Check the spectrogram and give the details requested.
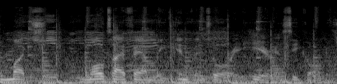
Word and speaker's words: Secaucus: spelling of it flash up locally it is pronounced Secaucus or not Secaucus that is something that I hear of Secaucus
